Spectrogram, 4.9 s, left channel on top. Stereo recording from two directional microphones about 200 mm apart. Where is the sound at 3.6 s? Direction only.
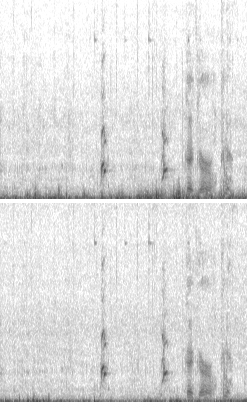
10° left (ahead or behind).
